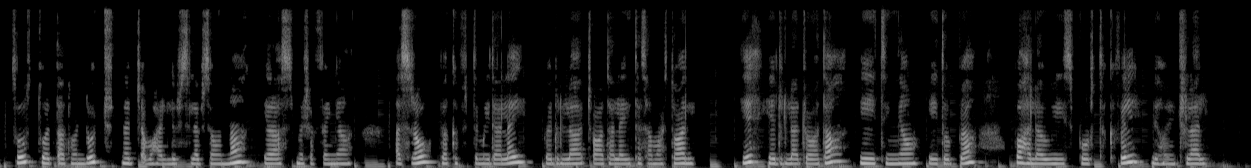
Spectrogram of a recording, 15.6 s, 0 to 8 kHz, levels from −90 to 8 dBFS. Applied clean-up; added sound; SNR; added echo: neural mask model RNNoise.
